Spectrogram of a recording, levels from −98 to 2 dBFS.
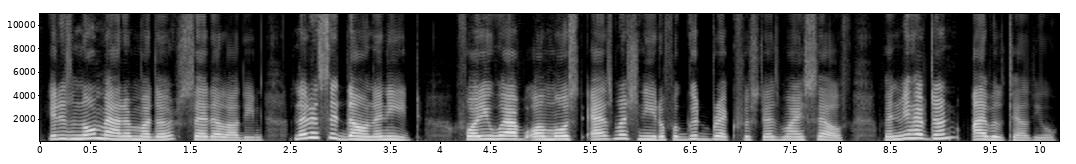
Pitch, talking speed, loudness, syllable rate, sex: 265 Hz, 200 wpm, -18 LUFS, 4.8 syllables/s, female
